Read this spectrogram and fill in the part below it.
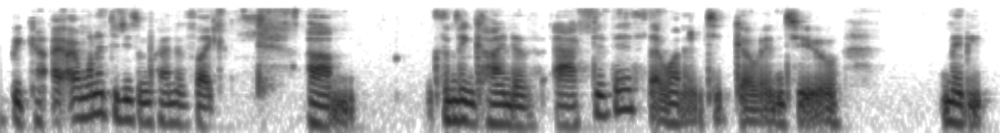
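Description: A woman's voice: deep voice, vocal fry, highs cut off. An American woman being interviewed as a writer, talking casually and hesitantly, repeating words as she thinks. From Iowa, United States. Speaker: interview guest, writer and journalist.

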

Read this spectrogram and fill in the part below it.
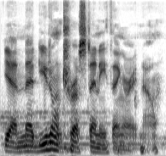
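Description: A man's voice: low voice, sing-song, brisk, creaky, music in the background. A man running a tabletop game as game master, laid-back, calling for dice rolls and narrating.

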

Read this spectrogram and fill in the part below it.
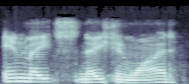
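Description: A man's voice: medium pitch, takes it slowly, smooth, no echo. A man co-hosting a podcast over a remote call, laid-back and jokey in casual chat. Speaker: podcast co-host. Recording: dull lo-fi call audio.

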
